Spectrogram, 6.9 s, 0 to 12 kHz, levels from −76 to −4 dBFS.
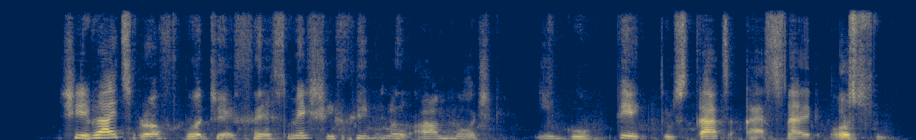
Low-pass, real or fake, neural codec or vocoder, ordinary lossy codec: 10.8 kHz; fake; codec, 24 kHz, 1.5 kbps, HILCodec; none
